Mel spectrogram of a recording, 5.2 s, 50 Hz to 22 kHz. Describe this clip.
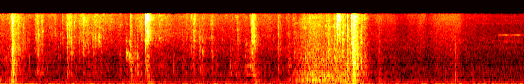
cashbox 04 small market
Atmo in small market
Recorded on ZOOM H4N
market, asian, small, sound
